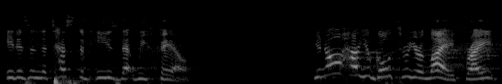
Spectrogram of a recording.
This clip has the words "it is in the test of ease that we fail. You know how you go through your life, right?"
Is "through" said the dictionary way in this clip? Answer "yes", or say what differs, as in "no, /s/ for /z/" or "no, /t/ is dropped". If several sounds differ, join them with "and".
yes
